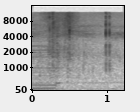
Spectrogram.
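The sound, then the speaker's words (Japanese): A steady, shrill buzzing of cicadas at one speaker's home drones in the background, fairly faint, with a couple of brief sharper high-pitched pulses rising out of it near the end. “ちょっと待って君のとこすげえセミ鳴いてな”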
